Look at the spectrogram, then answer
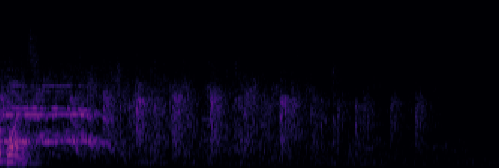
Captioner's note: applause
